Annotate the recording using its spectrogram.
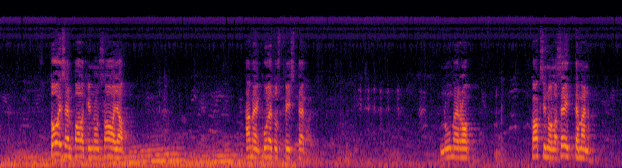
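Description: A man speaks through a microphone and loudspeakers outdoors, in short bursts with pauses.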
